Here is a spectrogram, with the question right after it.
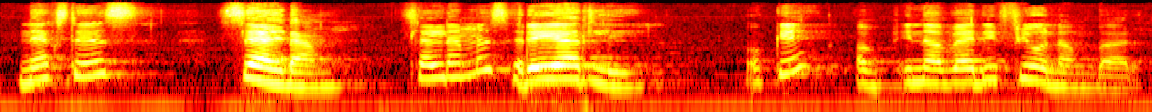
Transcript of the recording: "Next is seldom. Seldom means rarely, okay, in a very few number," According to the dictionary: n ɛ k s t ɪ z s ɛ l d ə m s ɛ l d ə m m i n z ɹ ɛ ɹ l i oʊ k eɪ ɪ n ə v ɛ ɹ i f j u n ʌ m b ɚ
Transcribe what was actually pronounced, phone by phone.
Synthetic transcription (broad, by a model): n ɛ k s t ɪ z s ɛ l d ə m s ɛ l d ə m m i z ɹ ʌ ɹ l i oʊ k eɪ ɪ n ə v ɛ ɹ i f j u n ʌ m b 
